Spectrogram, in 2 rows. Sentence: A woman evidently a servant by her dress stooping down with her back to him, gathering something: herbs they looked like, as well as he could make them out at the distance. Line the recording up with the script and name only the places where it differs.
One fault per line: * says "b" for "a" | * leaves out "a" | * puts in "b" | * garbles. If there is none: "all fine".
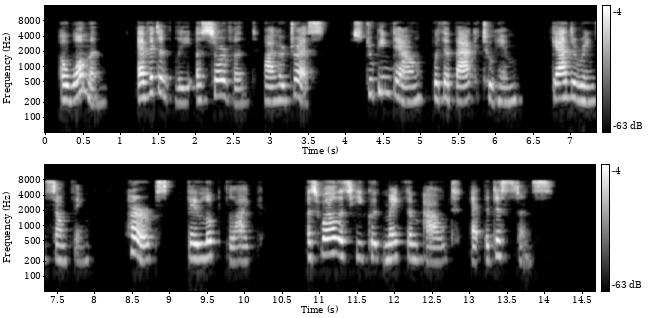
all fine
